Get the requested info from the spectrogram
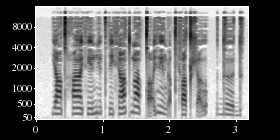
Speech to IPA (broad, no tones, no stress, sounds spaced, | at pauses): j ũ tˤ h ãː fʲ ɐ̃ bʲ õ pʰ i fʲ ẽ tˤ bʲ ã tˤ o̰ vʲ õ ɡ o̰ tˤ fʲ ɐ tˤ ʃ o̰ | d ɵ d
